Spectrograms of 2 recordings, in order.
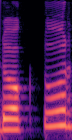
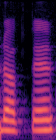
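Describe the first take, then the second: First: The last syllable has an 'oh' vowel. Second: The last syllable has an 'ah' vowel. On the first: The speaker calls it wrong. "डॉक्टर नहीं बोलते हैं" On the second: The speaker calls it right. "यहाँ पर भी ओ को आ से पढ़ते हैं"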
